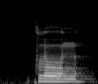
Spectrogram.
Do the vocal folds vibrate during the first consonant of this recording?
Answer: no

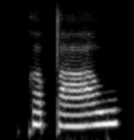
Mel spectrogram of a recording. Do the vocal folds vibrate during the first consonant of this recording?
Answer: no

